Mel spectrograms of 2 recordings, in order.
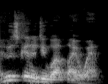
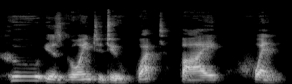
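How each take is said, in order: First: The words run together in relaxed, casual speech. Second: Each word is spoken with exaggerated, deliberate enunciation.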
